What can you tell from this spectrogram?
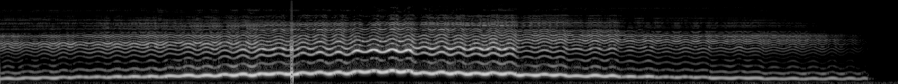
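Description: Damaged data in the compressed stream of this music, 2.90 to 2.93 s: corrupted bytes knock the decoder out of frame sync, producing a brief glitch before it relocks.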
